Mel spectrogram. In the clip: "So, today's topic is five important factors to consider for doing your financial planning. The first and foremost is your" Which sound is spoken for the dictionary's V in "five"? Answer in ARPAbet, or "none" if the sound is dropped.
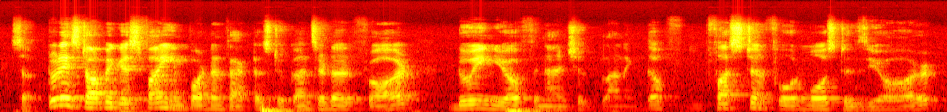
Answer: none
